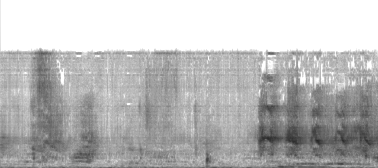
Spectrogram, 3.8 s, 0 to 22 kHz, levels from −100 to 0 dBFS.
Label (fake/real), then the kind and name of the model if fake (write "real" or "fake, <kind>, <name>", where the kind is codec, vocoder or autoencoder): fake, vocoder, BigVGAN v2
